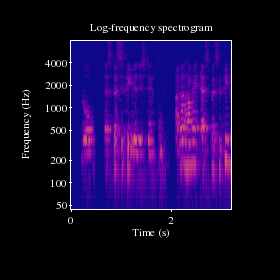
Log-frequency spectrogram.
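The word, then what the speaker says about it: ρ: यहाँ पे एक सिंबल आ गया जिसको हम लोग बोलते हैं, ये जो है इसको प्रोनाउंसिएशन किया रो, और इसका नाम होता है रेजिस्टिविटी।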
